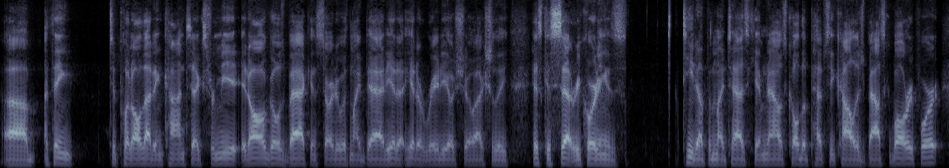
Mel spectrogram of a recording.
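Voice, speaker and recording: A man speaking as an interview guest, answering conversationally in a measured, earnest way. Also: low voice, little pitch movement, a little mellow, smooth. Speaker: interview guest, business founder.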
